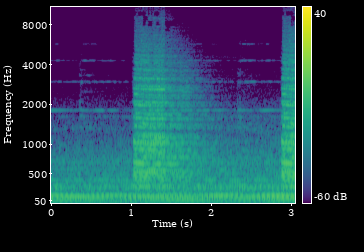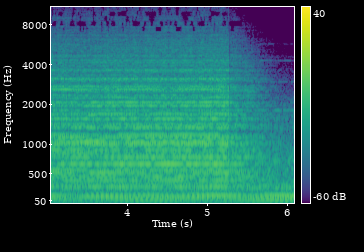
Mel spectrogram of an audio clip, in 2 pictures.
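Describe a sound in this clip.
A train horn blows a short blast, then a long one.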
